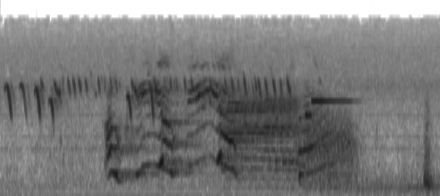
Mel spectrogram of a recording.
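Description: Cartoon sound effects: a quick run of short falling chirps in the first second, then a cartoon character's voice sliding and wavering up and down for about two seconds, ending in a brief high steady tone.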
